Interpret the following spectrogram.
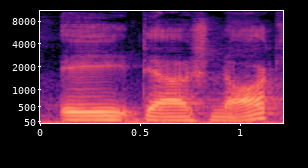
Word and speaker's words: anCnoc: i'm saying that right they say it's they say pronounce a dash knock and knock give you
